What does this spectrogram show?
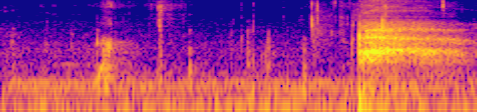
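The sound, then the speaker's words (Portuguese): Chewing and swallowing noises: a few soft, wet mouth clicks, then a louder crunching bite near the end that fades out. No one speaks. “Tem muitos sons de, de engolir.”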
